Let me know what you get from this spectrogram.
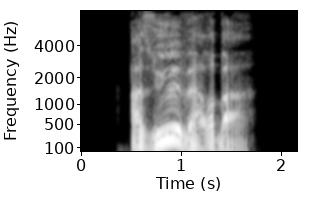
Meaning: asylum seeker (male or of unspecified gender)
- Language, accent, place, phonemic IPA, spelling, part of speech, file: German, Germany, Berlin, /aˈzyːlvɛrbɐ/, Asylwerber, noun, De-Asylwerber.ogg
